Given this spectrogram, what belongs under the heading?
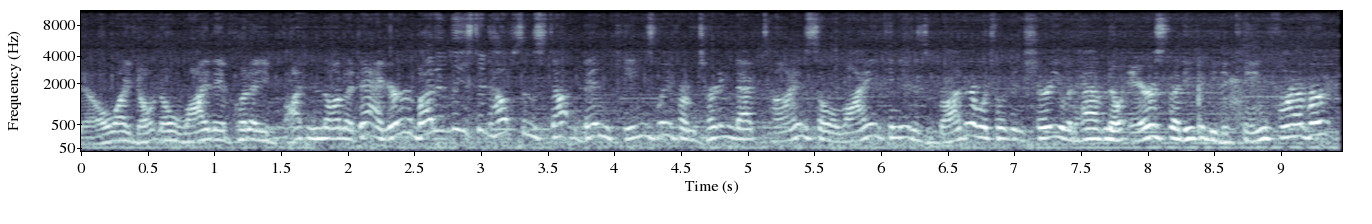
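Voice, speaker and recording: Snarky woman with swooping, lively delivery. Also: medium pitch, fast talker, few pauses, noisy background. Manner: sarcastic, snarky. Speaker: countdown list narrator. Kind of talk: scripted comedic countdown narration.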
